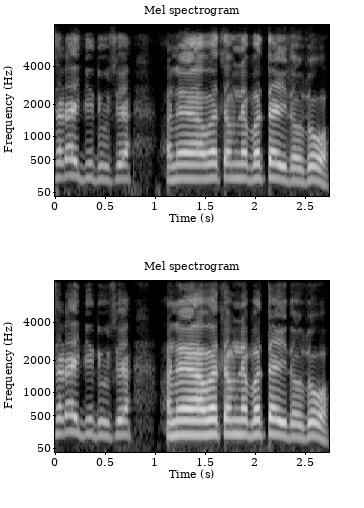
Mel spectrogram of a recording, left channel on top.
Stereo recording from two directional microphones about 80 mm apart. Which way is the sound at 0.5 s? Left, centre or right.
Right.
